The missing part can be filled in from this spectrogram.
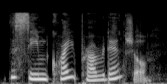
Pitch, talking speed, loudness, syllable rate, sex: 260 Hz, 145 wpm, -16 LUFS, 6.9 syllables/s, female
